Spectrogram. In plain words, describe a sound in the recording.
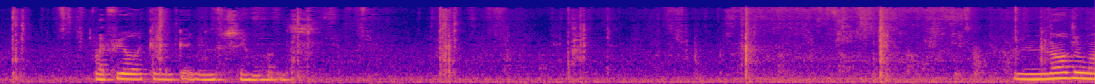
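A young boy speaks quietly and close by.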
